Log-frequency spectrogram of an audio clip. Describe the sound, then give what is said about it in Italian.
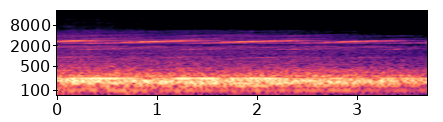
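Particle accelerator starting up, a loud, steady mechanical hum with a low drone and a thin high whine that hold constant throughout. “E questi sono i rumori che si sentono quando l'acceleratore sta cominciando.”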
